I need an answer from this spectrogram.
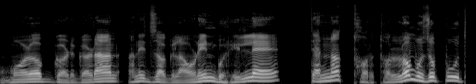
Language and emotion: Goan Konkani, fearful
